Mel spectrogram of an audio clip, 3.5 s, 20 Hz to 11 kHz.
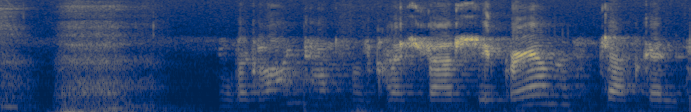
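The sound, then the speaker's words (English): A telephone rings in a short burst as a call is transferred to a car dealership's service department; a voice then speaks. “To reach the service department, press 2. Wait while I transfer your call.”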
